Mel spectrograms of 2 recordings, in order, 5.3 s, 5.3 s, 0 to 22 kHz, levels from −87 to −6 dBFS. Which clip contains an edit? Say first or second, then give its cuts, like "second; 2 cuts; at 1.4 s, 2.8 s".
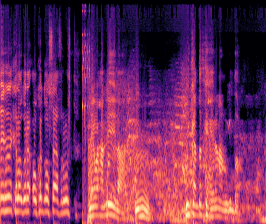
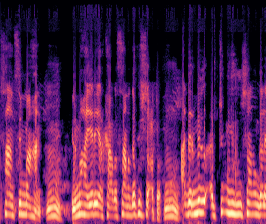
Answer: first; 1 cut; at 1.7 s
